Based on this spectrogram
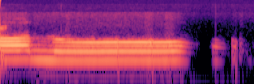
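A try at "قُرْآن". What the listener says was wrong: নুন টান দিচ্ছেন কেন? কুর আ নুন। কুর আ নুন। আচ্ছা, এখানে র- রর উপরে কি এসছে? রর উপরে কি এসছে? র। হ্যাঁ। তার তাহলে র সাকিনের আগে কি এসছে? পেশ এসছে, তাহলে এটা কি র পুর হবে না বারিক হবে? হ্যাঁ, এই কায়দাটা মনে রাখতে হবে।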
